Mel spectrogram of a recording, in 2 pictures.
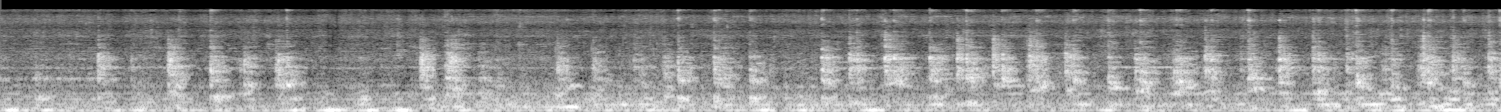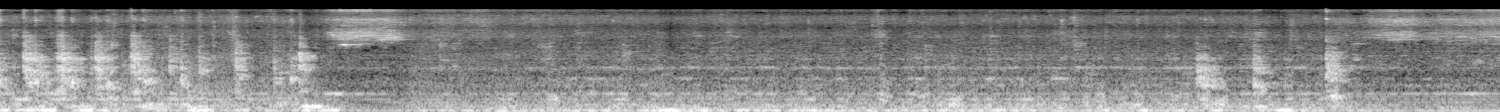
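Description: Meat grinder running with a steady motor hum while its auger crushes bars of soap, a dense crackling crunch. The crunching eases off about nine seconds in and picks up again near the end.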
